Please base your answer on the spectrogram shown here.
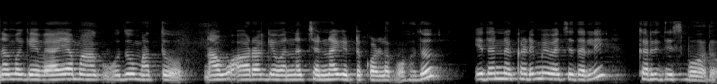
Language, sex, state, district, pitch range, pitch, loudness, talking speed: Kannada, female, Karnataka, Raichur, 220-245 Hz, 230 Hz, -14 LUFS, 100 wpm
